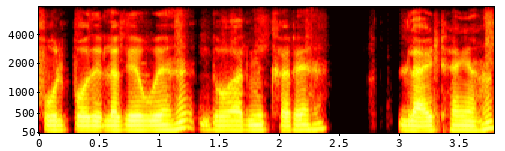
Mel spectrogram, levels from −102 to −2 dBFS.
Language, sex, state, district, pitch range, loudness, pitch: Hindi, male, Bihar, Muzaffarpur, 110-115 Hz, -17 LUFS, 110 Hz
